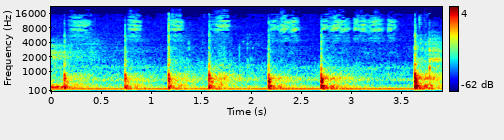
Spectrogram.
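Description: Pen strokes writing out a fifth-grade math exercise solution on paper come as a quiet, close series of about seven short scratchy taps at an uneven, deliberate pace over a steady low hum.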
